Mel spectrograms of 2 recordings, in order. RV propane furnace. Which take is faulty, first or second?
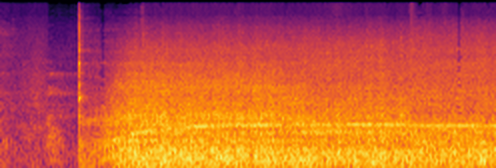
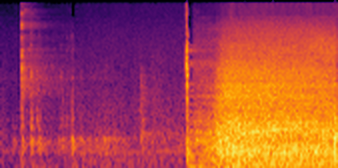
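second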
